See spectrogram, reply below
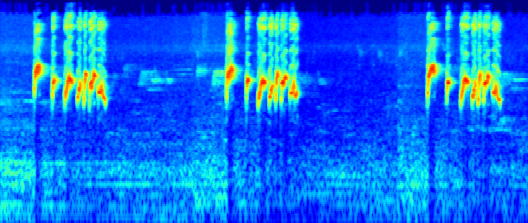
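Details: Thai caged red-whiskered bulbul in the southern master song style, played back to rouse other birds and teach chicks. Three evenly spaced phrases of clear, bouncing whistled notes repeat roughly every three seconds against near silence.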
